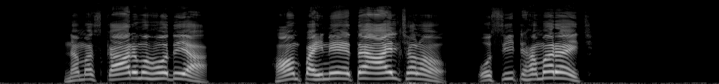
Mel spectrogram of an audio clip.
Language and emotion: Maithili, angry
